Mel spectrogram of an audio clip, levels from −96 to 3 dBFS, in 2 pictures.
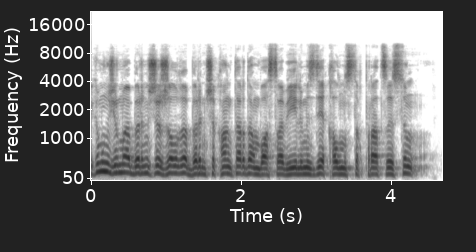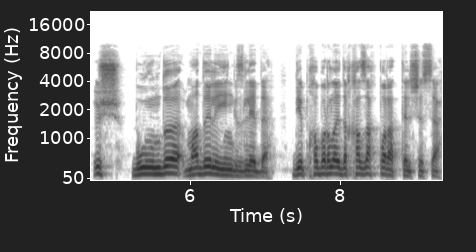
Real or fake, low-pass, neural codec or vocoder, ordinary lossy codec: real; 9.9 kHz; none; none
